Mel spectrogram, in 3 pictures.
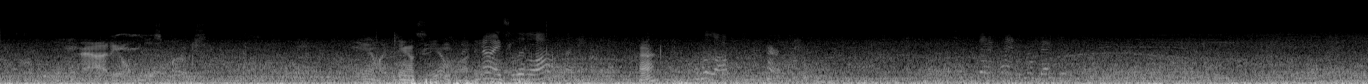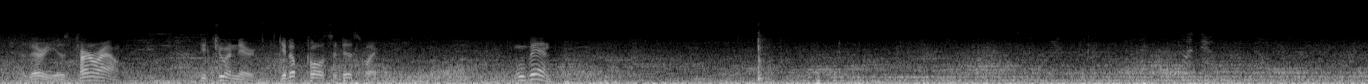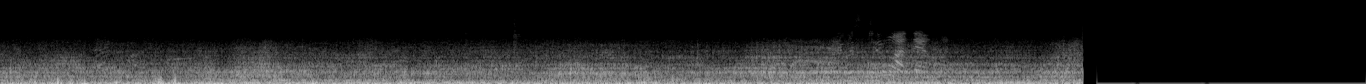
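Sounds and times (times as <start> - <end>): steady low rumble: 0.0 - 38.2.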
